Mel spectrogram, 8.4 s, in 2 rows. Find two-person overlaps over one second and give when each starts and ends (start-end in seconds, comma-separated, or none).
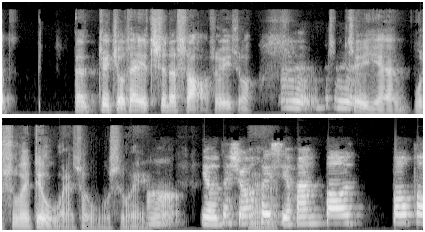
none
